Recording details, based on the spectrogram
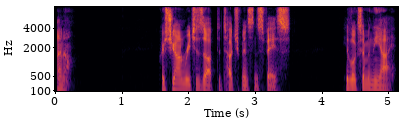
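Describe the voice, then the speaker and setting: Male narrator for scripted audio drama, medium pitch, measured storytelling, very little room sound. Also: steady tone, no room sound, studio quality. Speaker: narrator and host. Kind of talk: scripted screenplay narration in present tense.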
